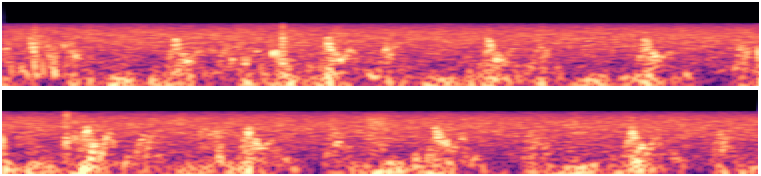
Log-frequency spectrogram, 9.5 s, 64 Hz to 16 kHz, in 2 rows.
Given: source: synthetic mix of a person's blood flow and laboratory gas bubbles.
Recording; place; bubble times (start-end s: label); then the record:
Doppler ultrasound of blood flow; precordium
0.14-0.42 s: bubbles
1.47-1.90 s: bubbles
4.69-4.76 s: bubbles
5.07-5.21 s: bubbles
5.94-6.13 s: bubbles
From the record:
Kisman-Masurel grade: 123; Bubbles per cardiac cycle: 1 to 2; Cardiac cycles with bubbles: 10 to 50%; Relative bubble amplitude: loud (0.450 to 0.775); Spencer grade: 2 (many but less than half of the cardiac periods contain bubble signals, singularly or in groups); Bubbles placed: only in the low amplitude regions of the cardiac cycle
